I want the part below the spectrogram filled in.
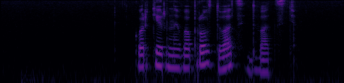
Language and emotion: Russian, neutral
